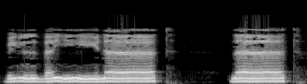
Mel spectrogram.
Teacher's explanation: حرف التاء إذا وقفنا عليه، أي إذا وقفنا عليه نحتاج فيه إلى همس حتى يظهر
